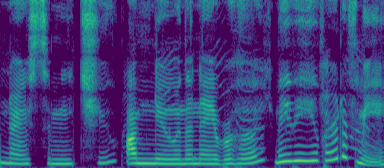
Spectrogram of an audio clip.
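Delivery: flirty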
